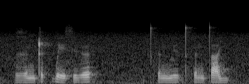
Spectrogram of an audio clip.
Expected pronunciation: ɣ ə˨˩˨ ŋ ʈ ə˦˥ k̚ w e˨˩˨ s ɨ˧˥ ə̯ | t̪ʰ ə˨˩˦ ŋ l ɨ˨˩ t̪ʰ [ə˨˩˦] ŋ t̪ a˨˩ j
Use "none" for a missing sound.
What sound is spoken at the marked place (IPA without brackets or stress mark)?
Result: ə˨˩˦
